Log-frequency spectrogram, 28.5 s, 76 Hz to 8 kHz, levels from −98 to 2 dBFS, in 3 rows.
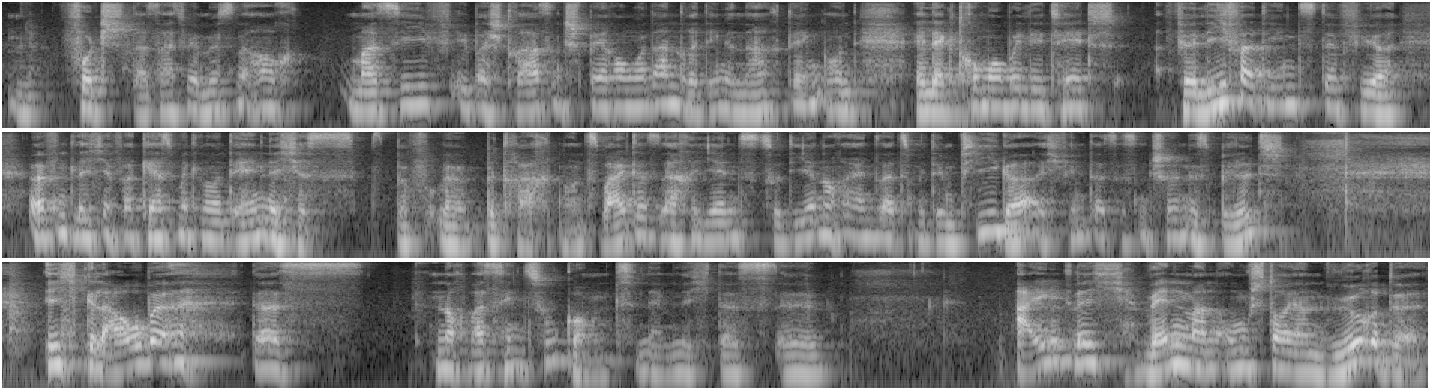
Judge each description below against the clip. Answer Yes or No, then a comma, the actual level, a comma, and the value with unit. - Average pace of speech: No, slow, 120 wpm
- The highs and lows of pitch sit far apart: No, average, 3.7 semitones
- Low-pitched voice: No, medium, 150 Hz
